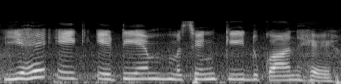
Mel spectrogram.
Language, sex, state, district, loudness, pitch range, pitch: Hindi, female, Rajasthan, Jaipur, -15 LUFS, 220-260 Hz, 245 Hz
